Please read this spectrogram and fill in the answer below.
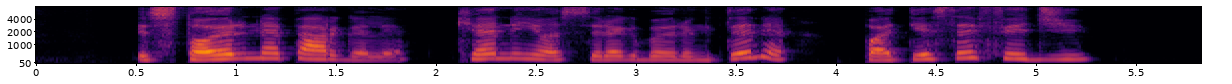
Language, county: Lithuanian, Alytus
